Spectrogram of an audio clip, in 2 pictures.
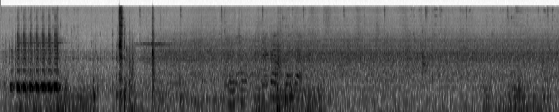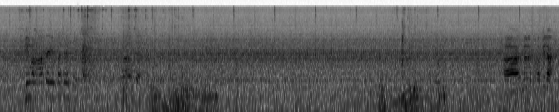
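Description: Rain patters on a car windshield.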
